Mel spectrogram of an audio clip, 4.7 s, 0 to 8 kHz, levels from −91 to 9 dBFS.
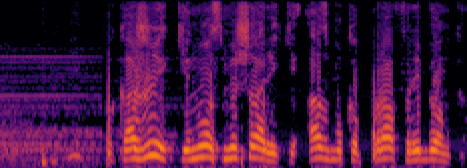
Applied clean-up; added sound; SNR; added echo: classical method spectral subtraction.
